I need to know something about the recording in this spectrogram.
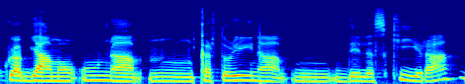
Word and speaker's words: Skira: abbiamo una cartolina della skira si pronuncia proprio skira col k che è del sostanzialmente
